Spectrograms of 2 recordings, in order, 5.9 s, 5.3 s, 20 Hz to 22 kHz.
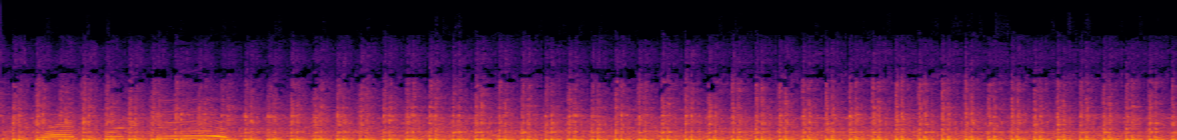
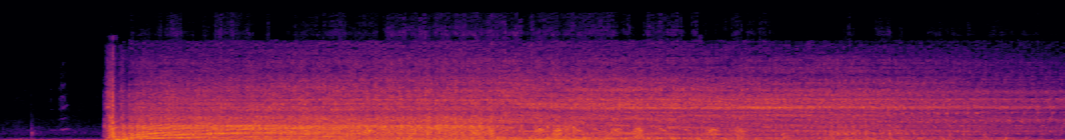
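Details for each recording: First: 1953 John Deere 40, sitting for years, new rotor, choked with throttle set up a bit: even steady putt-putt at fast idle with no misses or knocks while warming up, before it later died. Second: 1953 John Deere two-cylinder tractor, sat about five years, ignition coil jumped from battery positive: starter cranks the engine for a couple of seconds but it never catches; no spark, distributor cap found corroded, points to be cleaned.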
